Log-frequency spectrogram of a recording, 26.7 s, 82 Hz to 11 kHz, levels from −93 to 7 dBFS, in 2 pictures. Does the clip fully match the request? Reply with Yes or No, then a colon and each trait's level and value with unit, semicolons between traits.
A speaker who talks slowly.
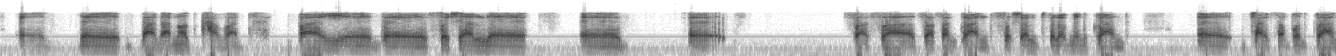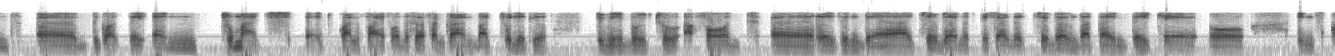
Yes: slow, 125 wpm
